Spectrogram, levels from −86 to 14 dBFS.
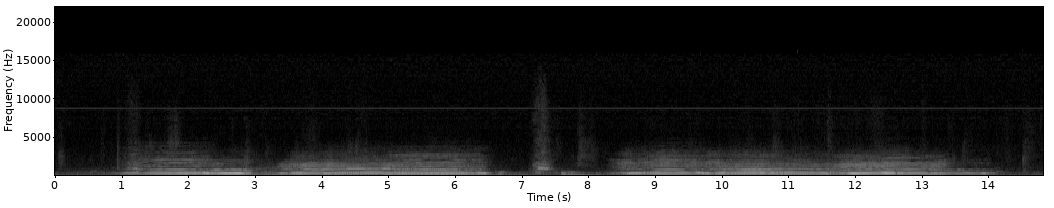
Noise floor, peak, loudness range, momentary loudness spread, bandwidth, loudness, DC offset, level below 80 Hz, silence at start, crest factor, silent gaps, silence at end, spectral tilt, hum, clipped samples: -59 dBFS; -22 dBFS; 5 LU; 18 LU; 16 kHz; -37 LUFS; under 0.1%; -70 dBFS; 0 s; 16 dB; none; 0 s; -6.5 dB/octave; none; under 0.1%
